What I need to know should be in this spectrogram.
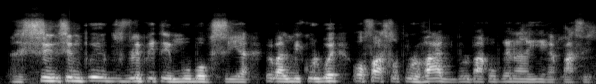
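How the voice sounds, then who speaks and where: A man speaks in a monotone with flat intonation against a quiet background. His volume rises and falls sharply. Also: fairly quick pace. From Haiti. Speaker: news commentary video host. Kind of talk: news commentary. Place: studio.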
